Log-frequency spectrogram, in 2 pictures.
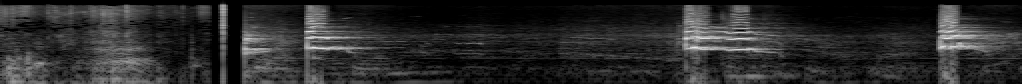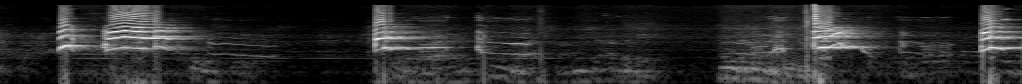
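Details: Puppy learning to bark, letting out bright, high-pitched yaps and squeaky barks in short bursts every two to three seconds, some doubled, with quiet pauses between in an indoor setting.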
